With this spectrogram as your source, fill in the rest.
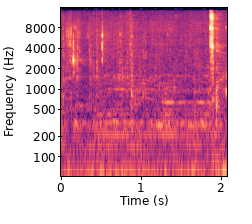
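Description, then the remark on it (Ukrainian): Lemonade trickles into a cup in a steady pour lasting a couple of seconds, with soft liquid gurgling and a few bright clinks near the end. “Наливай. Може в косі чашки, може налити ще лимонад.”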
